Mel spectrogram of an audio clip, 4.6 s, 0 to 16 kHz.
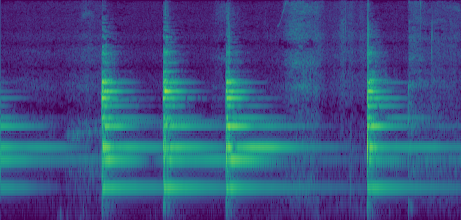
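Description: A stone in a cave in Bahia is struck, ringing like a bell. Four sharp strikes each give a clear metallic tone with stable harmonics near 550 Hz and higher, decaying over roughly a second before the next hit, and the ring carries on from before the first strike.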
